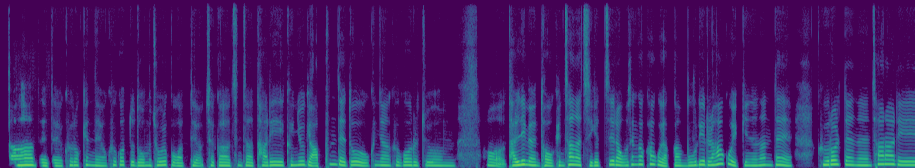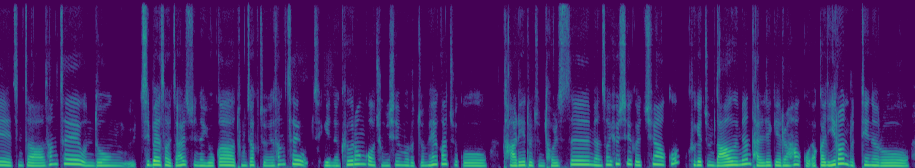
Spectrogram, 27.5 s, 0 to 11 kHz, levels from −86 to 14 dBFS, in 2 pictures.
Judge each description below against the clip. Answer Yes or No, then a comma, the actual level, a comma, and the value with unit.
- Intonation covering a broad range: No, average, 3.7 semitones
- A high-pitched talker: Yes, high, 210 Hz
